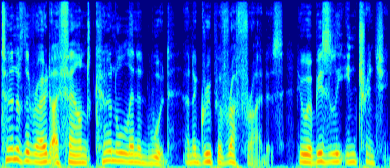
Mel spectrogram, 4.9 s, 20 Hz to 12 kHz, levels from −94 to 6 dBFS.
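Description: Nothing in the speech stood out as a technical problem on listening.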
